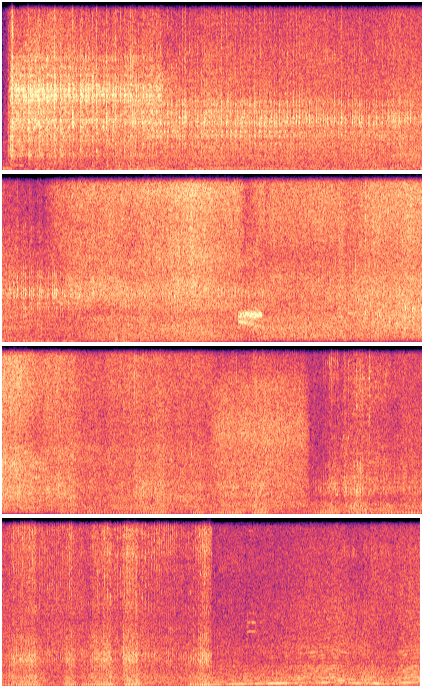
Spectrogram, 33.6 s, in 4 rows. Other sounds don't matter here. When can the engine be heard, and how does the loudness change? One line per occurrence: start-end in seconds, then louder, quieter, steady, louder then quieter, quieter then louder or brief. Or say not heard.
0.0-33.5 quieter then louder.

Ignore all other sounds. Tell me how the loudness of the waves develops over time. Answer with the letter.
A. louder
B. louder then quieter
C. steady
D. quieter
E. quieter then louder
B.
